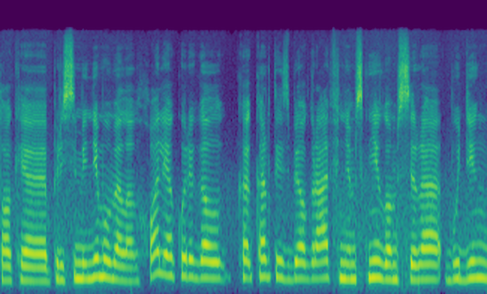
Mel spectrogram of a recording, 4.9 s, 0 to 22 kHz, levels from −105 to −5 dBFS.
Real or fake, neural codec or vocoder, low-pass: real; none; 14.4 kHz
